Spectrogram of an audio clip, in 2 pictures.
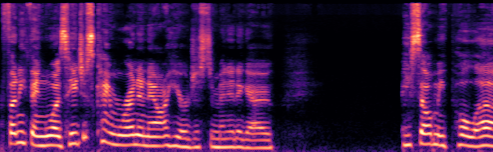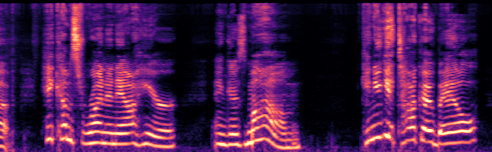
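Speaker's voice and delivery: usual speaking voice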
